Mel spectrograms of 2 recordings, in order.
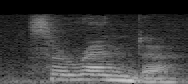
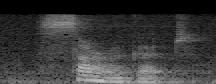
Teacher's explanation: the U in the first of each pair is the unstressed short U2 and the U in the second is the stressed short U3, surrender and surrogate.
